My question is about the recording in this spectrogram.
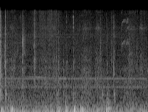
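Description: Peeled hard-boiled eggs set one after another into a glass Kilner jar, making a series of soft, dull thuds as they land on the eggs already inside.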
